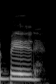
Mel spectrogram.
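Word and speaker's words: build: में आ गया होगा इसका एक एक्सेप्शन भी है इस रूल का सारे रूल्स के कुछ ना कुछ एक्सेप्शन होते हैं इसका भी एक अपवाद है और वह अपवाद क्या है बिल्ड बी यू आई एल डी यहां पर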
